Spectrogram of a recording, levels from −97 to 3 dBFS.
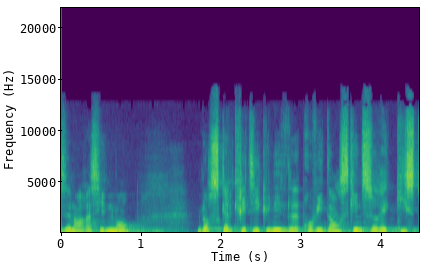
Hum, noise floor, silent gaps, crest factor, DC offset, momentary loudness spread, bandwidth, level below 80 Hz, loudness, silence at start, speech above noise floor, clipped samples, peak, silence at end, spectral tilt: none; -39 dBFS; none; 16 dB; under 0.1%; 6 LU; 14 kHz; -56 dBFS; -16 LUFS; 0 s; 23 dB; under 0.1%; 0 dBFS; 0 s; -4.5 dB/octave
